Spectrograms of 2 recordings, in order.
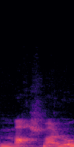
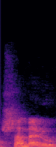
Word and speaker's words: Chamallow: un bon bout conrad maintenant on a des fois en france raconte yves marshmallow mais c'est vraiment chamallow c'est vraiment la marque sochaux malo et je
